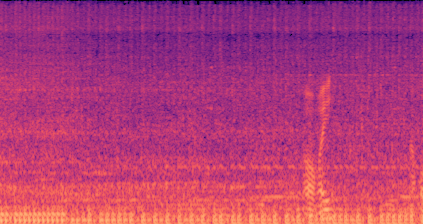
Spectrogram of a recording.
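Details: Honda Beat Fi scooter after a scan tool cleared an EOT sensor fault code and the PCM was reset: the small single ticks over at a quick, steady pulse with a clean short blip and no popping or missing. It runs healthy.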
